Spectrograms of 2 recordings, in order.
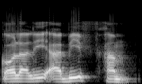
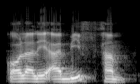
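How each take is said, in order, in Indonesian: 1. 'i' dihilangkan, langsung ke 'fham'. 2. 'i' dihilangkan, langsung ke 'fham'.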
